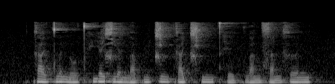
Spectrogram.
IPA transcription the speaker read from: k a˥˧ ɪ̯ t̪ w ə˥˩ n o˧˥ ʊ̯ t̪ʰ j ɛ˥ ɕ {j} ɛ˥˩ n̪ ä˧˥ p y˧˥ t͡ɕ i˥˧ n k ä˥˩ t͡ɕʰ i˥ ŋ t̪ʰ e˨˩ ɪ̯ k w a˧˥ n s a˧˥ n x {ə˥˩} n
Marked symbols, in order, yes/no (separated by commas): yes, no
